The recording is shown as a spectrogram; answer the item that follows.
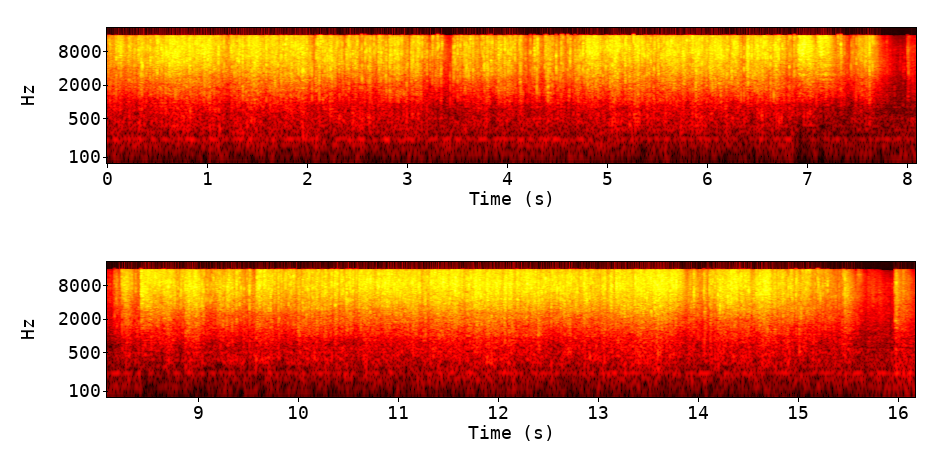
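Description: Clear plastic wrapping on a cardboard snack box crinkling continuously as fingers squeeze and pull at it, with one short break about halfway through.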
